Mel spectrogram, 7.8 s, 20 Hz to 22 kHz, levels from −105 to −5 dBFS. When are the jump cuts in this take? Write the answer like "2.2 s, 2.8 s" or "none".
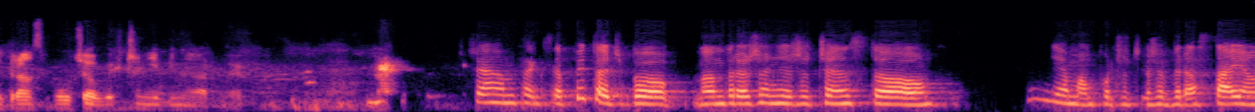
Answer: none

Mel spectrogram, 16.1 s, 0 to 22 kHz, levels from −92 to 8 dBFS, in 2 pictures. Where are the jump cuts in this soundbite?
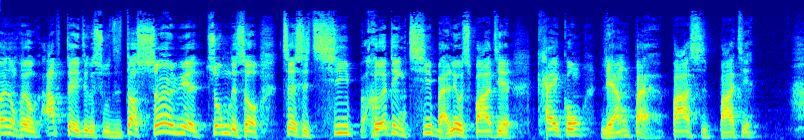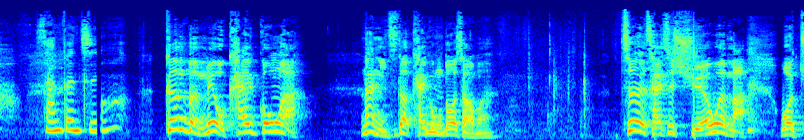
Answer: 9.0 s, 11.7 s

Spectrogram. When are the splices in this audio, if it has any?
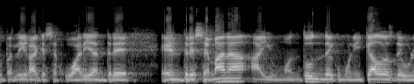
none

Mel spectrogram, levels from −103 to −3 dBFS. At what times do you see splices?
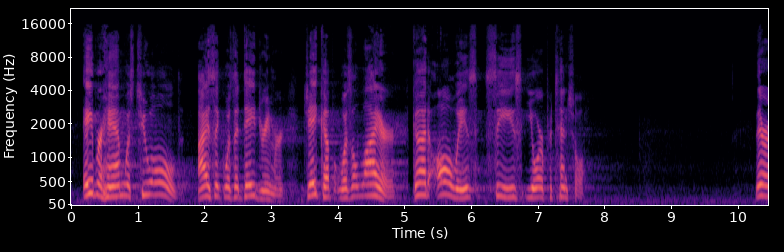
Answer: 5.1 s

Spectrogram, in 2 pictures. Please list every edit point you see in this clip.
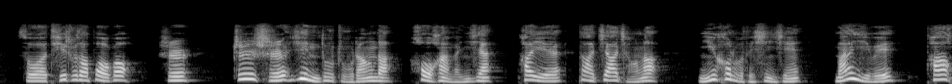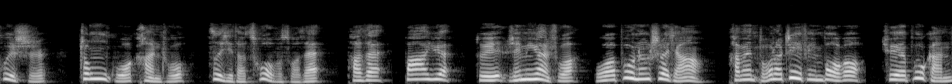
5.8 s

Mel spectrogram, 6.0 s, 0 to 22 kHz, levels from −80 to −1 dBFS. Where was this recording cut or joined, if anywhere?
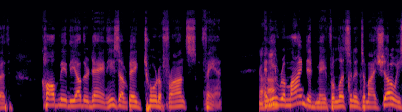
1.9 s

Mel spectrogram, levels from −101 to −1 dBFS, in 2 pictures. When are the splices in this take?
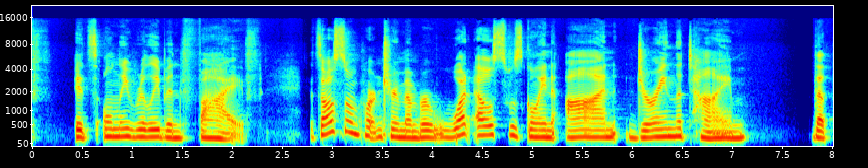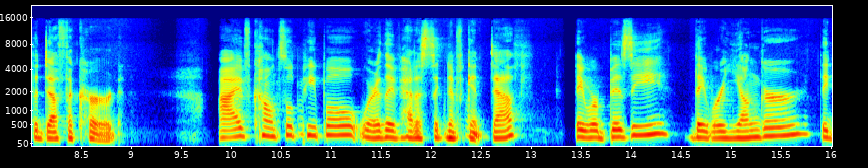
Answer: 2.7 s, 13.2 s

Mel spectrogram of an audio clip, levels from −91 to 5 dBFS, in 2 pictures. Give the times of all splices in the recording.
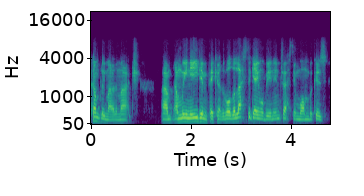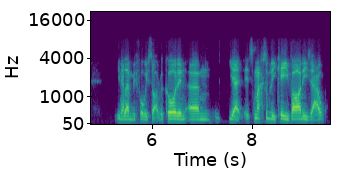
5.4 s

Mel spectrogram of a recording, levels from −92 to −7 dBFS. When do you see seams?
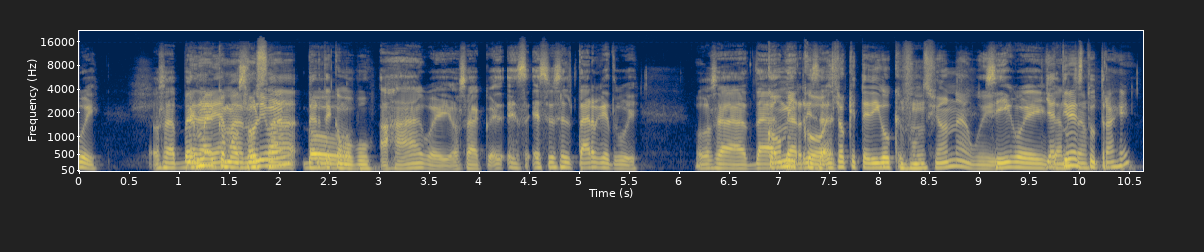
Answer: none

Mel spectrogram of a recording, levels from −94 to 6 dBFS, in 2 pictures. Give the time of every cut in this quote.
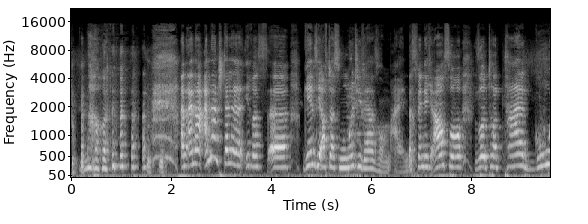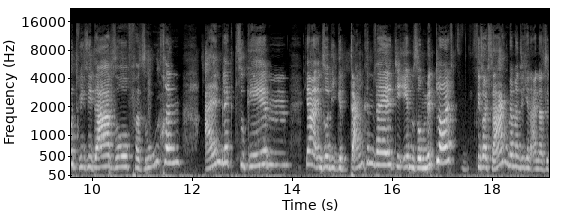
4.6 s

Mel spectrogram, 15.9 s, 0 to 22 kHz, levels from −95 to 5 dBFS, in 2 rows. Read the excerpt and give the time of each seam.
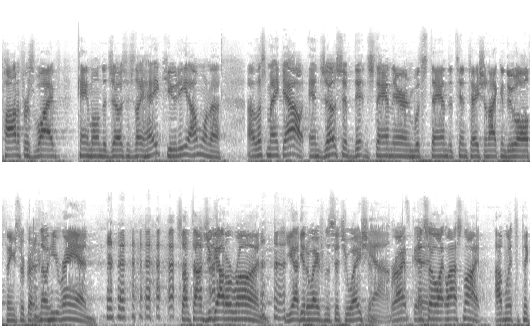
12.4 s

